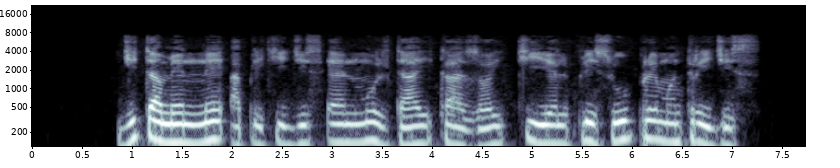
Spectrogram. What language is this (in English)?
Esperanto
